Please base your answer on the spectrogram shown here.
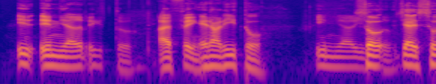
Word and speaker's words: Iñárritu: He has a last name, but I can't pronounce his last name. Iñárritu? Yes. Yeah. Erarito? Iñárritu, I think.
